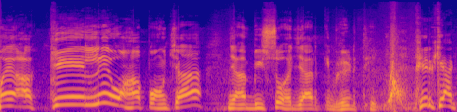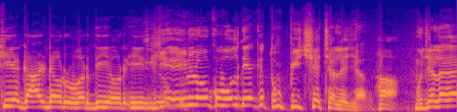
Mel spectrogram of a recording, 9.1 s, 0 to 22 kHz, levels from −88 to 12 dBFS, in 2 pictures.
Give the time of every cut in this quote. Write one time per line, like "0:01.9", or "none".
0:04.0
